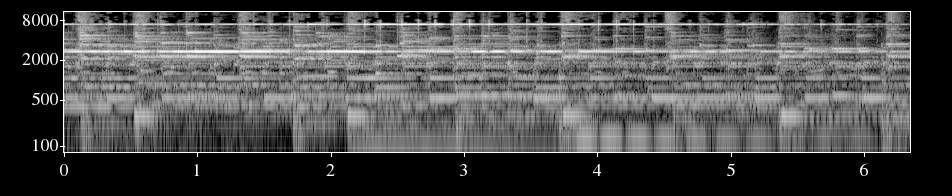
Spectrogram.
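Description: Balinese gamelan playing: bronze metallophones struck in a fast, even pulse over sustained ringing tones, with a lower melody moving underneath.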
